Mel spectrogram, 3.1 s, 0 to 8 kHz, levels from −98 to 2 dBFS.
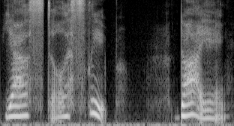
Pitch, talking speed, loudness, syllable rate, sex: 235 Hz, 60 wpm, -17 LUFS, 2.6 syllables/s, female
